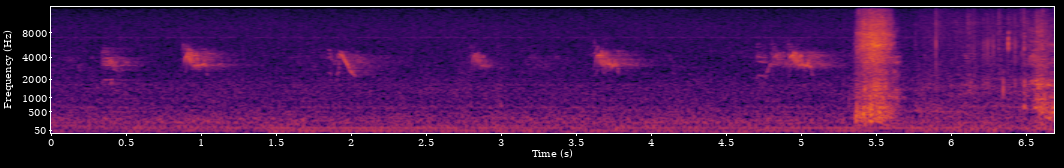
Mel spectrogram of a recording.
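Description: Small birds chirping faintly, short high chirps about once a second, some sliding downward. A brief soft rustle-like noise about five and a half seconds in.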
